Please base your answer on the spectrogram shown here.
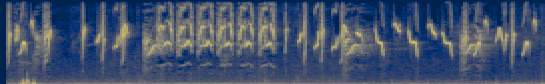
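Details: Lure call of two sunbirds, the kolibri wulung and sogon, used to draw wild birds down: dense, high-pitched twittering of rapid, sharp chirps and short slurred whistles, with a quick buzzy trill and one low thump at the start.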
